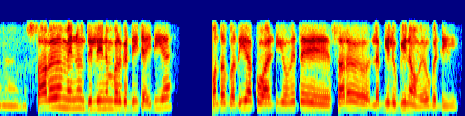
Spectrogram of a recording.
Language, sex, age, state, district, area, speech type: Punjabi, male, 18-30, Punjab, Shaheed Bhagat Singh Nagar, rural, conversation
